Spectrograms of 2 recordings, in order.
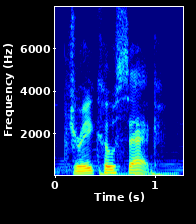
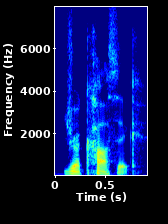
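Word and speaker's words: Dracossack: how do you uh i've heard this pronounced mecha phantom beast draco sack um but this word classic it's kind of one so mecha phantom beast dracasic um it's probably how that's pronounced like i just i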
